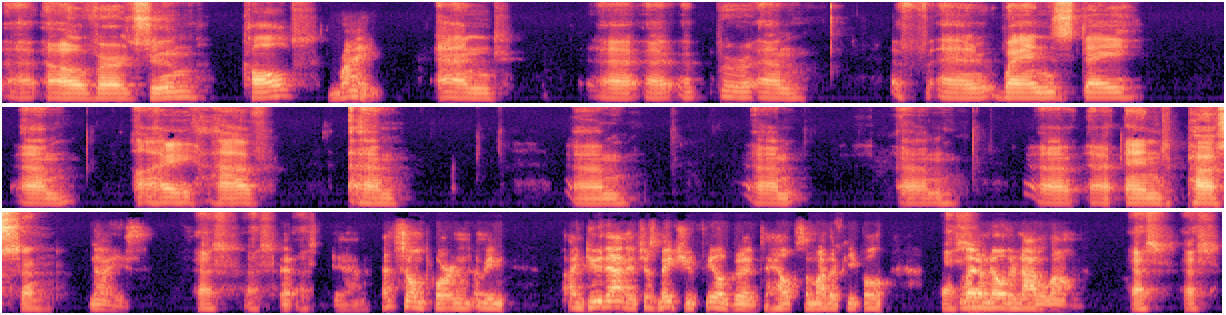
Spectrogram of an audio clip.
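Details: Aphasia in a male speaker.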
